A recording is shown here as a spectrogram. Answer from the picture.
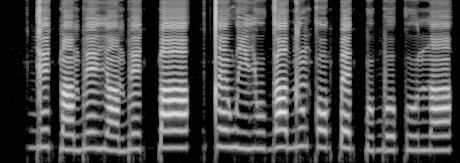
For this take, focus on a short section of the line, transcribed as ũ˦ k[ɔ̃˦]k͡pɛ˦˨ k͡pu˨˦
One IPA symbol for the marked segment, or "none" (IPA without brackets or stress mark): ɔ˦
